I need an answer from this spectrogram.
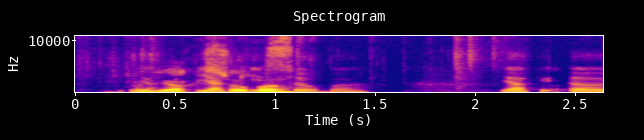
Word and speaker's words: yakisoba: but um I don't know how you actually pronounce the brand. I think bulldog. Bulldog. Bulldog? So yeah, I'm making some yakisobe or yakisoba.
